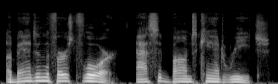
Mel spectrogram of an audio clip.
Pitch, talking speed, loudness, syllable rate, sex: 125 Hz, 170 wpm, -18 LUFS, 4.4 syllables/s, male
